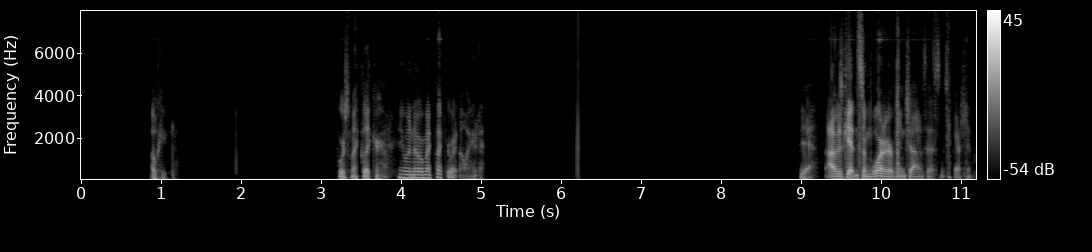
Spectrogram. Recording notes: This was a live class recorded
